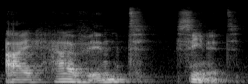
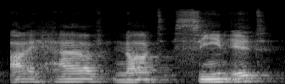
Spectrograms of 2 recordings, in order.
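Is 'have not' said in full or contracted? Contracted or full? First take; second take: contracted; full. First: Have and not merge into one word. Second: Have and not are said as separate words.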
